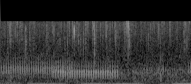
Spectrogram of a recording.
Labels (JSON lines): {"label": "biophony, croak", "recorder": "SoundTrap 500"}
